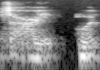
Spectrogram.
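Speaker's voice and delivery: muttered whisper.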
